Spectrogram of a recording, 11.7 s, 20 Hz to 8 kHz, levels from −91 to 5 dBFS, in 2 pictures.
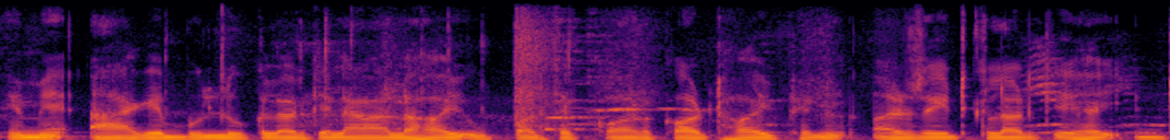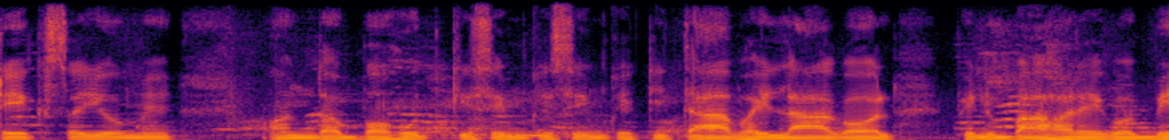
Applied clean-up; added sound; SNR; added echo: none; none; none; none.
